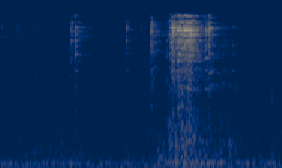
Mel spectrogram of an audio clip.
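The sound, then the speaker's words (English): Cutlery clinks as a dishwasher is emptied, with a sharp knife among the pieces; a few light metallic clinks and taps sound faintly, followed by a brighter, denser cluster of clatter near the end. “I think this is the last sharp knife. Dang, I'm almost done. Empty my dishwasher.”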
